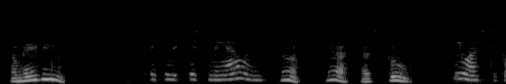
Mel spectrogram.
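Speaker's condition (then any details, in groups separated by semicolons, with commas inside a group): No condition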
